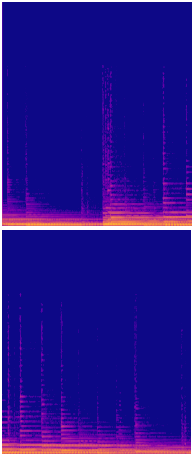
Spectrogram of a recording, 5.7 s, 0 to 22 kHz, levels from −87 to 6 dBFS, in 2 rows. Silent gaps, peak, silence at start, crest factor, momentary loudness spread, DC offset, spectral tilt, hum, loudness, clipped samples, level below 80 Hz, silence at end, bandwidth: none; -6 dBFS; 0 s; 14 dB; 12 LU; under 0.1%; -11 dB/octave; none; -21 LUFS; under 0.1%; -56 dBFS; 0 s; 4.2 kHz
